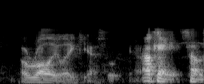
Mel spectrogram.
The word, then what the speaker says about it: Raleigh: How do you pronounce it, Raleigh? Raleigh Lake, yes.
